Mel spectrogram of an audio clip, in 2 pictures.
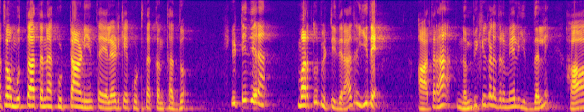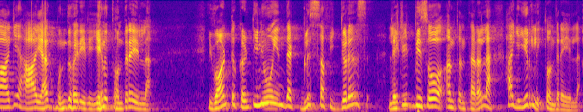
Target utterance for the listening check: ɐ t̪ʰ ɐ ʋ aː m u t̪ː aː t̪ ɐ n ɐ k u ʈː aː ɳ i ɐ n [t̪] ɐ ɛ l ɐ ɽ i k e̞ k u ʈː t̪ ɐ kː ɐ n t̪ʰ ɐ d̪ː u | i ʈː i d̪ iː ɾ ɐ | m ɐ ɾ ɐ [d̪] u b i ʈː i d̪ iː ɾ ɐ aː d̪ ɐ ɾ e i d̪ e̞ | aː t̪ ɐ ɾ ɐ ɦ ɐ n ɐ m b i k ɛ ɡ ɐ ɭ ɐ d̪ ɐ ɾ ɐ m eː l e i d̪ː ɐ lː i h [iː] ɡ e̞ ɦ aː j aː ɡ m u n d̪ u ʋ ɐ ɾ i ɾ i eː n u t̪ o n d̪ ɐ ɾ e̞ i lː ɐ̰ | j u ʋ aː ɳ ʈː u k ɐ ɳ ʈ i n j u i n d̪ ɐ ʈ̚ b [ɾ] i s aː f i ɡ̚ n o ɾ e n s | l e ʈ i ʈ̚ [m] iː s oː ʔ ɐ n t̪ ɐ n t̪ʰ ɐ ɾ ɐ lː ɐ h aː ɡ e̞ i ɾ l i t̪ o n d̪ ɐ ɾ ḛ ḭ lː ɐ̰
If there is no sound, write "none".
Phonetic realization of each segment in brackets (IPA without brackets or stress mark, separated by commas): t̪, t̪, aː, l, b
